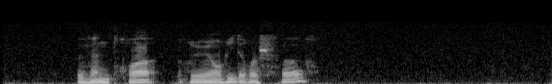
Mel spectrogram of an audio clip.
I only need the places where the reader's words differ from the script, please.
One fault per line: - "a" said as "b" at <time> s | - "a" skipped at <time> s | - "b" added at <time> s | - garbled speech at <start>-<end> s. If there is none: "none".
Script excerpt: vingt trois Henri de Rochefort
- "rue" added at 1.8 s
